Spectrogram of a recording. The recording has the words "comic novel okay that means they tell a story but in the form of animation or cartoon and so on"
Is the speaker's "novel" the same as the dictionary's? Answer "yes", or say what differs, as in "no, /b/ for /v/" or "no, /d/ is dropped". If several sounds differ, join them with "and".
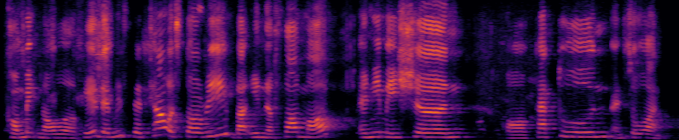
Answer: no, /w/ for /v/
